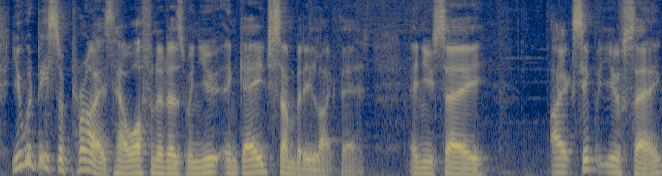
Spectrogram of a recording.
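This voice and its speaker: Speaking at a fairly quick pace, a man with a New Zealand accent uses a medium pitch and lively intonation. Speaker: podcast co-host. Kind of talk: casual chat.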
